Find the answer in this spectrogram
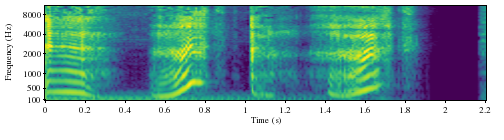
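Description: Three short wordless cartoon vocal sounds, each sliding in pitch: the first falls, the second rises, the third dips and rises again. Background music runs underneath and stops shortly before the end.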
